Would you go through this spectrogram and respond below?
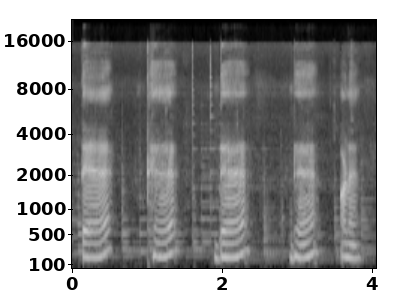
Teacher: तो दंत्य वर्ण है त वर्ग, त थ द ध न, तो ट वर्ग नहीं है, ट वर्ग मूर्धन्य है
